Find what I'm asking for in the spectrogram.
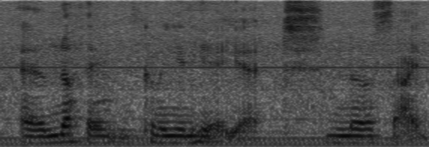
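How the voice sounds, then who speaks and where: Noticeable background noise runs through the clip. Room echo is audible as well. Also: man. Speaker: video blogger. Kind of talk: vlog update. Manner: hesitant, many fillers.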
